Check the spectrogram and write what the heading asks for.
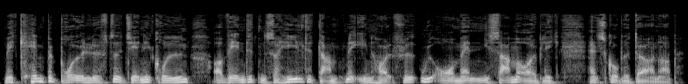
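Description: A man narrating a children's western story in a calm, steady reading voice. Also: low-pitched, breathy edge, no echo, studio quality.

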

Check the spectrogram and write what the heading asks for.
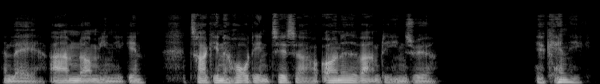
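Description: Deep-voiced male audiobook narrator, dry studio. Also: dry recording. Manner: measured, even reading. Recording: dry close studio recording.

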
